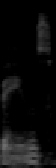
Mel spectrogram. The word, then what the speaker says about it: Banes: Continuing on into episode 20, which was Twigs and Twine and Tasha Baines.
